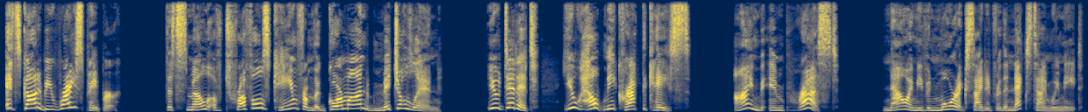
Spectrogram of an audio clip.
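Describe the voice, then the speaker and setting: A woman's voice: high-pitched, a bit bright, no room sound, clean studio sound, full character voice. A woman voicing an eager, inquisitive young female detective in a video game, earnest and full of facts. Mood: excited. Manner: earnest, inquisitive, fact-loving. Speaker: voice actor. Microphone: studio mic, dry booth.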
